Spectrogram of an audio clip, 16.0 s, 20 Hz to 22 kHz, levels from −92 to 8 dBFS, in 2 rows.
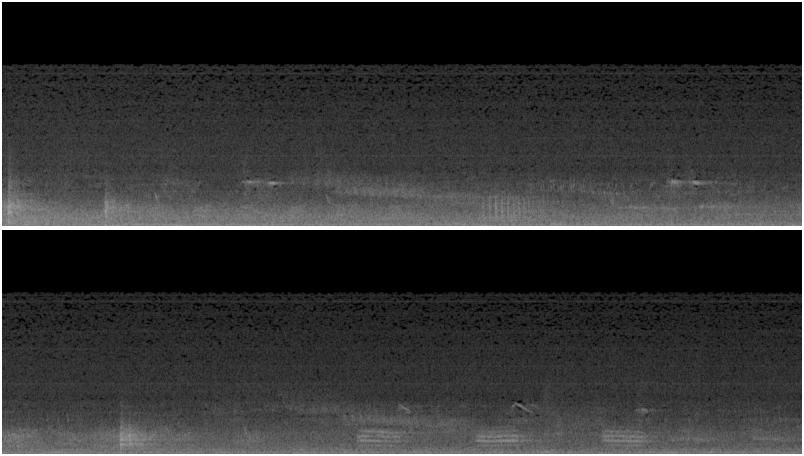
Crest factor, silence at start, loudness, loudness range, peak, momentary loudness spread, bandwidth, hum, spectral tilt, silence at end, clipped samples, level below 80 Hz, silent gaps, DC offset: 22 dB; 0 s; -37 LUFS; 4 LU; -14 dBFS; 8 LU; 16 kHz; none; -4 dB/octave; 0 s; under 0.1%; -50 dBFS; none; under 0.1%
